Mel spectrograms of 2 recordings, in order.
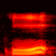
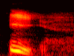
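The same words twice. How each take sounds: First: The pitch rises steadily from middle to high. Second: The pitch falls sharply from high to low. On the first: "it's just a steady rise" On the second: "the sharp downward striking tone"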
